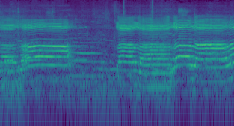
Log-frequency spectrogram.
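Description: Young girls singing together in long held notes, breaking off briefly about a second and a half in before starting the next phrase.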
